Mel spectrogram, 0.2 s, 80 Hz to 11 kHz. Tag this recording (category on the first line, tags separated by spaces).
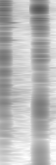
Sound effects > Objects / House appliances
mic3 closing click switch button dji-mic3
